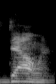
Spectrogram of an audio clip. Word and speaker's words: Dallin: All right, Dallin Pepper is here, and we already figured out that's how you pronounce it. It's Dallin.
